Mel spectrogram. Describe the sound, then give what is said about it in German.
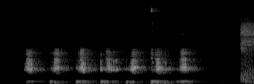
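A computer mouse scroll wheel squeaks out six quick, evenly spaced nasal pulses that sound much like a duck quacking, followed by a short burst of hissy noise at the end. “Mein Mausrad macht wohl angeblich das Geräusch einer Ente.”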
